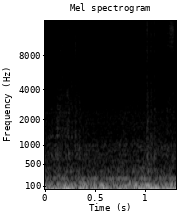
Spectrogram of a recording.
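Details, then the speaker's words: 2013/2014 Chevy Impala LT after repairing broken driver-side front wheel speed sensor harness (previous ABS grinding on left turns): driving and turning, only low even road rumble, no grinding, no traction control light; seems okay. "So we're just driving it around to see if it's all good. But the way it sounds so far, it seems oka"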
